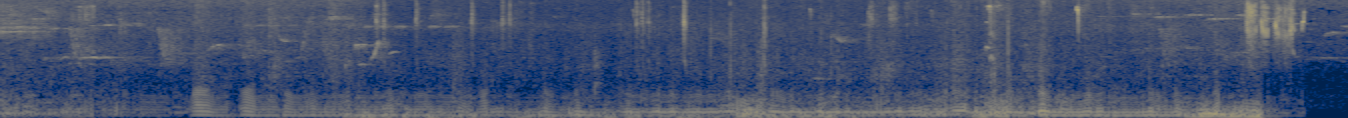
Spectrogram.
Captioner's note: bird's wing flapping; birds chirping; bird singing and chirping; bird's wing flapping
